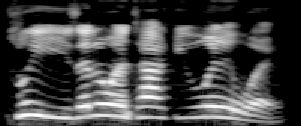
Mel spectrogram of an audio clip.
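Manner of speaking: normal talking voice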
